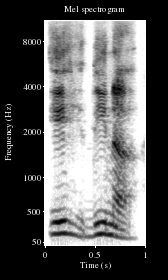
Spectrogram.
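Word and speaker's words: اهدنا: As you say, alif with fatha, a, and this down, I sound E. So when it joins with the next one, you say ihdina.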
